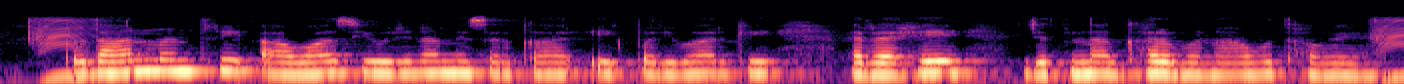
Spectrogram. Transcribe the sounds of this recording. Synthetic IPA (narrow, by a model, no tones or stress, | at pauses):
pɾɐd̪ʱaːnmə̃nt̪ɾiʔaːʋaːzjoːd͡ʒnamẽsɐɾkaːɾeːk̚pɐɾɪʋaːɾke | ɾɐɦe | d͡ʒɪt̪naɡʱɐɾbɐnaːʋt̪ɦoʋeː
